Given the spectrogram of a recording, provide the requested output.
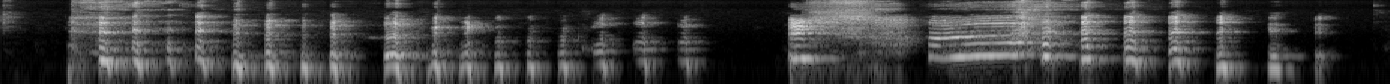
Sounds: Laughter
